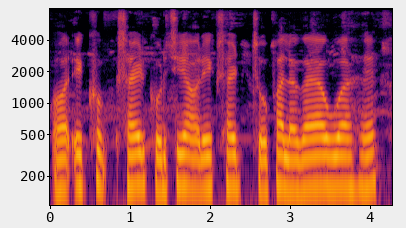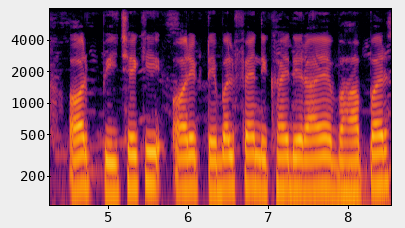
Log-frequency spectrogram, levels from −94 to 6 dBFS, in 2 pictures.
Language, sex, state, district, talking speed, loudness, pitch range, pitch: Hindi, male, Gujarat, Gandhinagar, 175 wpm, -16 LUFS, 145-160 Hz, 155 Hz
